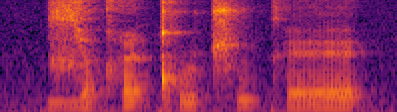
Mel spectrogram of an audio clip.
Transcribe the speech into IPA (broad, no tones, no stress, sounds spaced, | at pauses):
ʑ i qʰ i ǃʰ u ʈ͡ʂʰ ɯ kʰ ɛ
